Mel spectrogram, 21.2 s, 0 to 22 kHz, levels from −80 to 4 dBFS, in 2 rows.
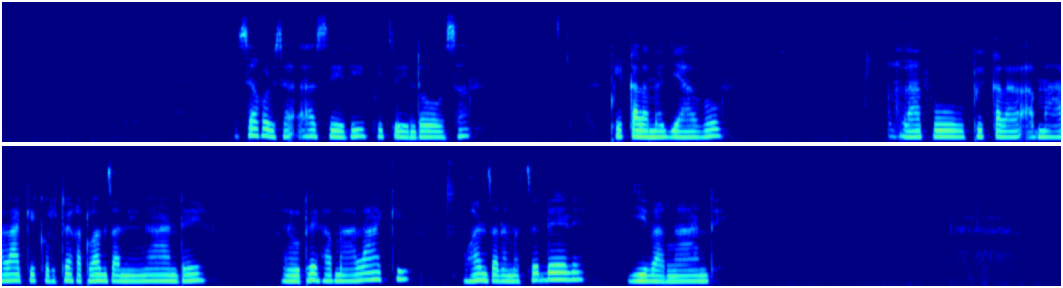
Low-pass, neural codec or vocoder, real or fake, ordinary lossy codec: none; none; real; none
